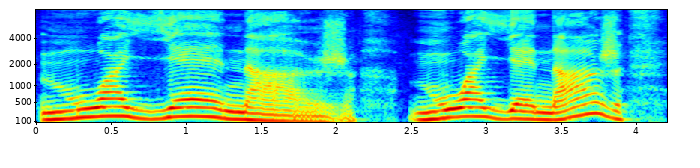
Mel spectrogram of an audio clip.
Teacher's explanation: La difficulté ici, en fait, c'est que comme je vais le lier à âge, Je vais le prononcer Moyen-Âge.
